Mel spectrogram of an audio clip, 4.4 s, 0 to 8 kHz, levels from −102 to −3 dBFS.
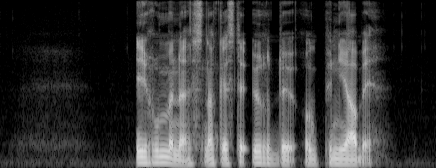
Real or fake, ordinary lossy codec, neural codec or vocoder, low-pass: real; none; none; none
